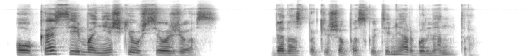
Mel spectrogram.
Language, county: Lithuanian, Telšiai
